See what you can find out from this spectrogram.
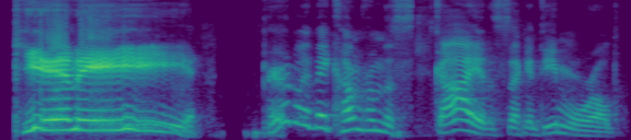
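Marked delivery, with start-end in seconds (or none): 0.1-1.5 loud, high grabby cry; greedy shout. Retold or imitated. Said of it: "Bulma's like".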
